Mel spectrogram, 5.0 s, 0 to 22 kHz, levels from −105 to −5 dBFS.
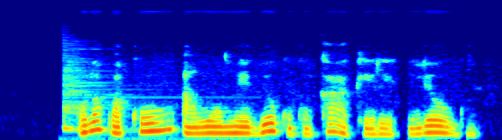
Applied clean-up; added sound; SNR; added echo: none; Gong; 19 dB; none.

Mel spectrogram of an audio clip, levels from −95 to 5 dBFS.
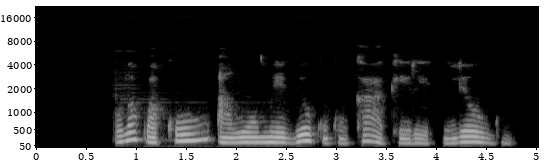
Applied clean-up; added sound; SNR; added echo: neural mask model DeepFilterNet 3.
